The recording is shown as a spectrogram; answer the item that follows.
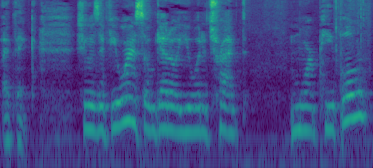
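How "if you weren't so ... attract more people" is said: usual speaking voice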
